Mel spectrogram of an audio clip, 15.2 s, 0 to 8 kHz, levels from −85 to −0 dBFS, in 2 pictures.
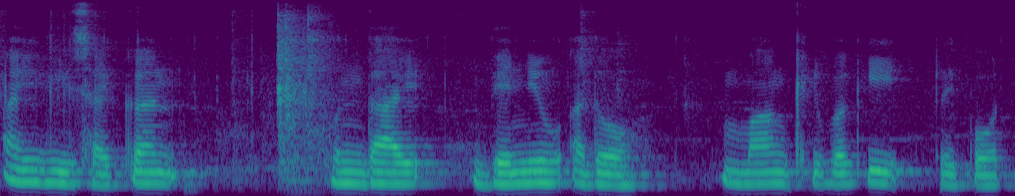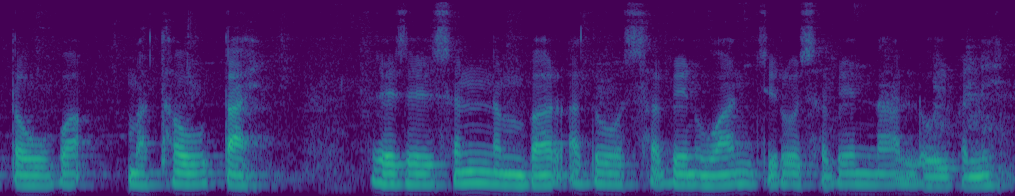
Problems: background conversations at intervals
